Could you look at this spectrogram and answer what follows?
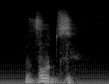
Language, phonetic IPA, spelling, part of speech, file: Polish, [vut͡s], wódz, noun, Pl-wódz.ogg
